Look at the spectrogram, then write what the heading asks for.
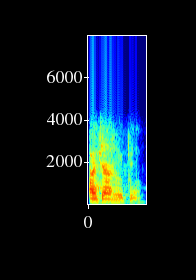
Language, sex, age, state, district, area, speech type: Gujarati, male, 18-30, Gujarat, Mehsana, rural, conversation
